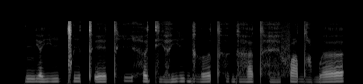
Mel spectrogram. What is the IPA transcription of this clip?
nʲ a j i ǀ i tʼ e tʰ i̤ h ə tʲ a̤ j i ɡʱ ɤ tʰ ə̤ ɡʱ a tʰ ɛ̤ f ɤ dˤ a̤ b ɐ

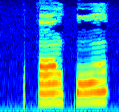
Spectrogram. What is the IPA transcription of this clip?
p ã ʊ̯ p ɔ ə̯

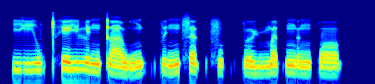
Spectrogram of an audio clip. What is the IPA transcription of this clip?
j iː˨˧ w t̪ʰ e˧ j l ɪ˨ ŋ t̪ aː˨˩ w ŋ ʊ˧ k̚ p ɪ˨˥ ŋ s ɐ˧ k̚ f ʊ˨ k̚ p ɵ˨ ɥ m ɐ˧ t̚ ŋ ɐ˨ ŋ p ɔː˨ k̚

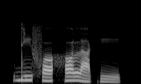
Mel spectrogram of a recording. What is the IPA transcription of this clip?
d i˦ f ɔ˧ h ɔ˧ l a˨ k i˨

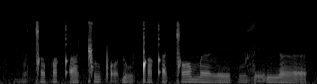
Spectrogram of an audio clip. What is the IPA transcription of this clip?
b ʌ ǀ ʌ p ʌ qʼ ɜ ǁ u pʼ ɔ̰ ɗ u ǃ ʌ qʼ e ǀ ɔ m ɜ l e p u z ḛ ɲ ɜ

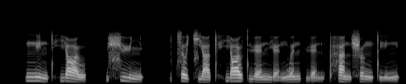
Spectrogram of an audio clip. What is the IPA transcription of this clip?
n̪ i˥˨ n t̪ʰ j ɑ˥˨ ʊ̯ | ɕ y˥˨ n | t͡s ɤ˥˨ t͡ɕ j ä˨˦ t̪ʰ j ɑ˦ ʊ̯ t̪ ɥ ɛ˨˦ n̪ j ɛ̰˨˩ n̪ w ə˦ n p ɥ ɛ̰˨˩ n pʰ a˥˨ n ʂ ɤ˥˨ ŋ t̪ i˨˦ n

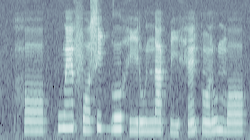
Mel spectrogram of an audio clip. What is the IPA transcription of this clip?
h ɔ˧ | w ɛ̃˦ f ɔ˧ s i˦ ɡ͡b o˦ h i˧ ɾ u˧ n a˧ k͡p i˨ h ɛ̃˨˦ k ɔ̃˧ ɾ u˦ m ɔ˦

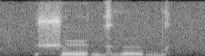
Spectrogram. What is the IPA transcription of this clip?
ʃ ʉ ɡʱ ɯ b

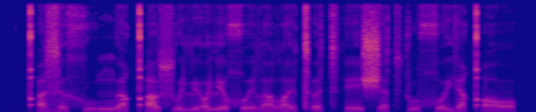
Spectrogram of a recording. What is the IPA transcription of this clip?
qʼ ə z ə x u ŋ ə qʼ ɐ sʷ ə lʲ ɔ lʲ ɐ χʷ e l ɐ lˠ ɪ tʼ ə t͡sʼ e ʃ ɐ t͡sʼ u χʷ ə j e qʼ ɔ

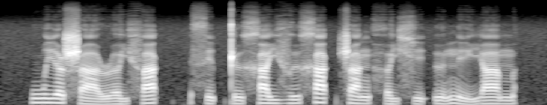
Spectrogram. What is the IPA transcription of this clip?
w i˧ ə̯ ʂ aː˨˩ ɹ ə˨˩ j f a˦˥ k̚ | s i˨˩ p̚ ʈ ɨ˨˩ x a˧ j v ɨ˧˥ x a˦˥ k̚ ʂ a˧ ŋ h ə˨˩ j x i˨˩˨ ʔ ɨ˨˩˦ n i˨˩˨ j a˧ m

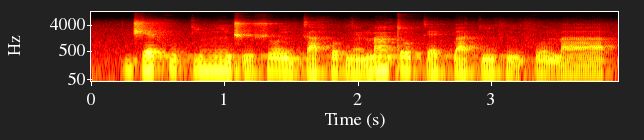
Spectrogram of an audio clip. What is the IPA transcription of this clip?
d͡ʒ ɛ˦ f u˦˨ k i˧ m ĩ˧ d͡ʒ u˨ ʃ o˧ ɾ ĩ˧ k a˧ h o˦ ɡ ɛ̃˧ m ã˦ t o˦˨ k ɛ˨˦ ɡ͡b a˦˨ k ĩ˧ f ĩ˨ f o˧ m a˧

